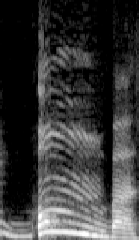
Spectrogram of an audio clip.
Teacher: em destaque né que são as letras m e n é o som sai um pouquinho pela boca e um pouquinho pelo nariz esse som é chamado de som nasal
